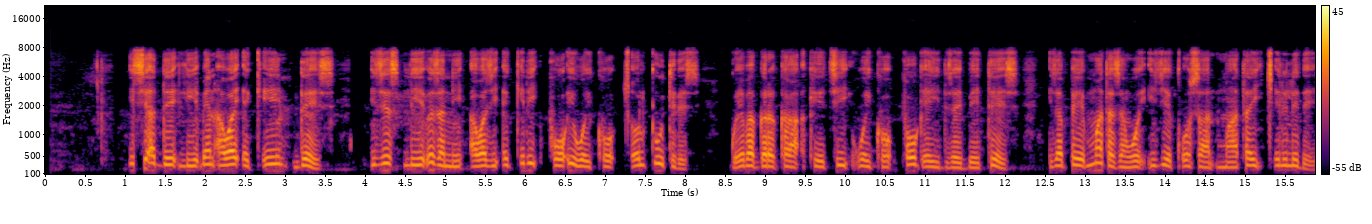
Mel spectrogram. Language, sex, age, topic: Gamo, male, 25-35, government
